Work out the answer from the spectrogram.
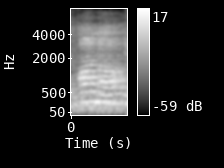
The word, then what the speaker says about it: honor: a few pronunciation um when you're pronouncing some words such as honor you don't put on the age all right so just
